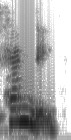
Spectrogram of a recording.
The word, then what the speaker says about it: Hendy: And then my last name is Hendy. I actually have a rhyming name.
